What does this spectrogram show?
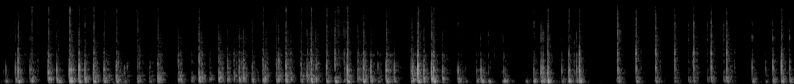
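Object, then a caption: Hard plastic DVD case. Fingertips and nails tap rapidly on the back of a closed hard plastic DVD case lying flat. Dozens of short, dry, hollow clicks and thunks come in quick bursts. The taps are mostly low and mid in tone, with a brief pause near the six-second mark.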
